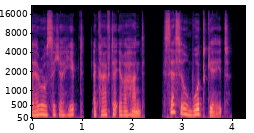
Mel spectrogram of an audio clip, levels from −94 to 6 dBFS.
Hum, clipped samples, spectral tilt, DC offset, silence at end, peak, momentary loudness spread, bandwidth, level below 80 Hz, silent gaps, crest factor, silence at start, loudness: none; under 0.1%; -5.5 dB/octave; under 0.1%; 0.35 s; -4 dBFS; 12 LU; 18 kHz; -48 dBFS; 1.04-1.18 s, 2.25-2.59 s; 18 dB; 0 s; -22 LUFS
